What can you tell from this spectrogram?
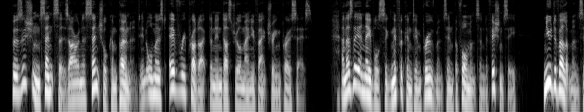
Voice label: corporate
